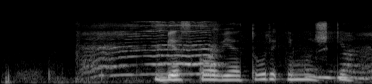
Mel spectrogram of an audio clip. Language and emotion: Russian, neutral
